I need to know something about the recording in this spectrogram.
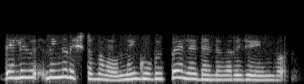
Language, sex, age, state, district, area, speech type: Malayalam, female, 18-30, Kerala, Alappuzha, rural, conversation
